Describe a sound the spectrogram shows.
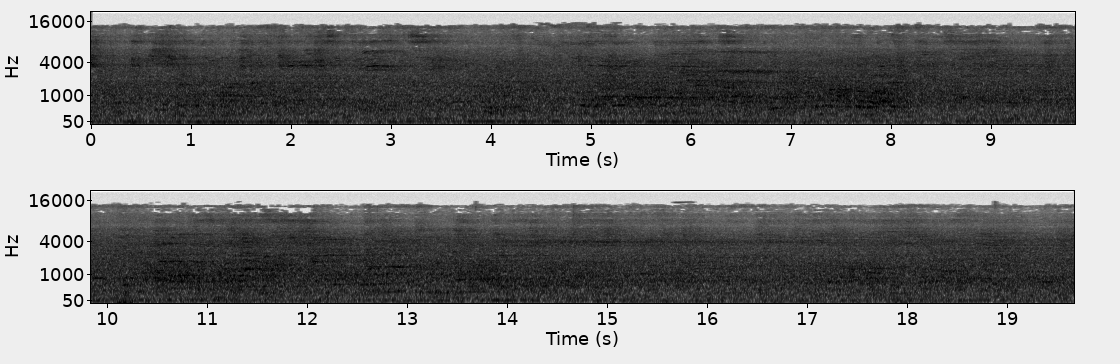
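A large indoor hall hums with a steady murmur of distant crowd noise and echo.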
